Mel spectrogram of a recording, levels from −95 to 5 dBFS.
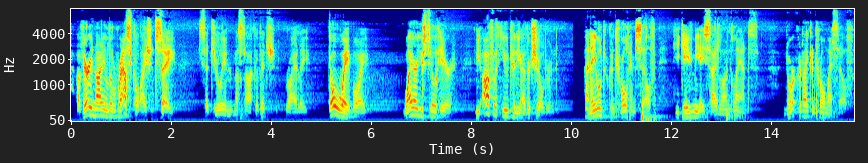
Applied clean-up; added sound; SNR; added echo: none; none; none; none.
